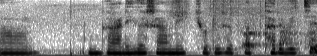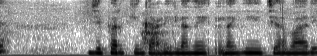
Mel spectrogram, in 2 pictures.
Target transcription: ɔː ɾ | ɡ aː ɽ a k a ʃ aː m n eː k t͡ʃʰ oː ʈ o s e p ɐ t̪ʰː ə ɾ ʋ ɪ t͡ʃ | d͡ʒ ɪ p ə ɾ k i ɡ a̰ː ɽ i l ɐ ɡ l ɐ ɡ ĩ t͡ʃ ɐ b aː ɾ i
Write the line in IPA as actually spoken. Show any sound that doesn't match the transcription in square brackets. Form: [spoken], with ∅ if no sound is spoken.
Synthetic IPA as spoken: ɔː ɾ | ɡ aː ɽ [i] k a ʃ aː m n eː k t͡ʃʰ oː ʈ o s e p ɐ t̪ʰː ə ɾ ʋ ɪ t͡ʃ | d͡ʒ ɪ p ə ɾ k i ɡ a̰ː ɽ i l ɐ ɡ l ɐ ɡ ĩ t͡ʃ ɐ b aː ɾ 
